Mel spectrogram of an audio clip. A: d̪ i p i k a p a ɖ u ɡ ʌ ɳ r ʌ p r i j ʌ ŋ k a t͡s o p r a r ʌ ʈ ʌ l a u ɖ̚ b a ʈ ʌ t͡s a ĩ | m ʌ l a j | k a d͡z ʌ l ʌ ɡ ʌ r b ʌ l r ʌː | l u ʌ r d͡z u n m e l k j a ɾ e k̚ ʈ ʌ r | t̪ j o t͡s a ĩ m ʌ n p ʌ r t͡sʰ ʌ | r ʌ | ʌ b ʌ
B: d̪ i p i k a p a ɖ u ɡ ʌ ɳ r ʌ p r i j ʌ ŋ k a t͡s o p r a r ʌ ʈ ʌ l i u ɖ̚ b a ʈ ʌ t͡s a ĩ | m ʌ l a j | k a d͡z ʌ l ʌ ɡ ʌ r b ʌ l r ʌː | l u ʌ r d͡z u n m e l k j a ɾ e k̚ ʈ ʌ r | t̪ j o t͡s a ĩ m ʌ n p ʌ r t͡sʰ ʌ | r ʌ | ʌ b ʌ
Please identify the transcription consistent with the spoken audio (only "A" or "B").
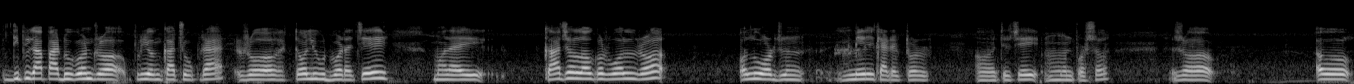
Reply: B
